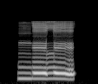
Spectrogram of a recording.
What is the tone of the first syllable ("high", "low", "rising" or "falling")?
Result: low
